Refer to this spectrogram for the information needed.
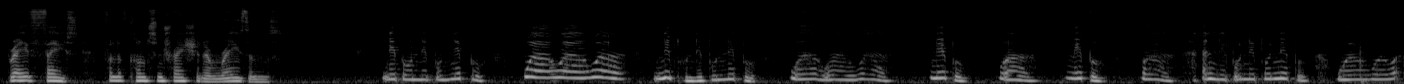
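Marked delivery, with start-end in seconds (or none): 3.8-14.0 small busy nibbles with little wah sounds; tiny nibbling creature. A narrator's reading. Nibbling creature noises in dream.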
